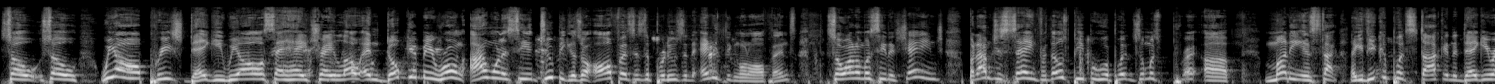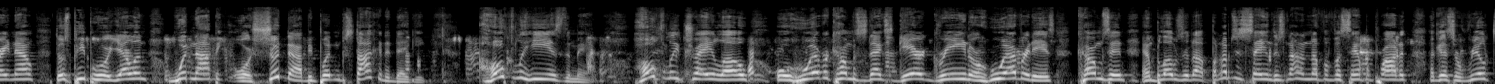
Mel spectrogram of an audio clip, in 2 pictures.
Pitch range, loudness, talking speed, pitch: 210-255 Hz, -17 LUFS, 245 wpm, 230 Hz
